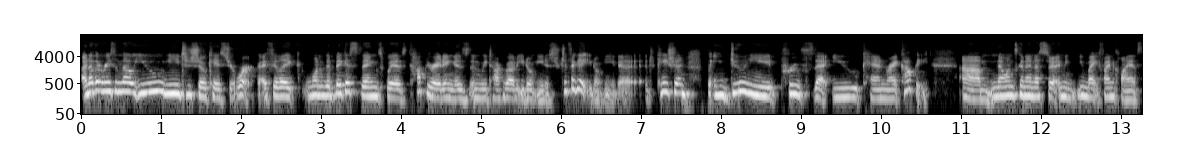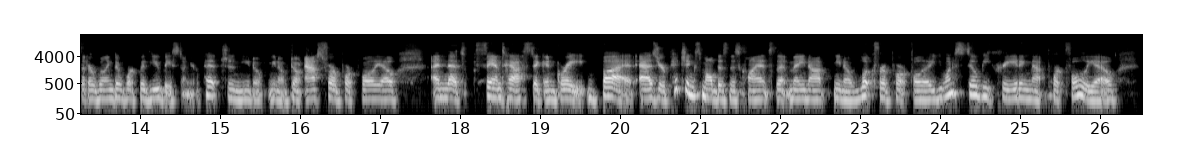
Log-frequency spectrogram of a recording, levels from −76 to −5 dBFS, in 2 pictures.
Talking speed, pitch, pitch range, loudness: 240 wpm, 180 Hz, 160-230 Hz, -22 LUFS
